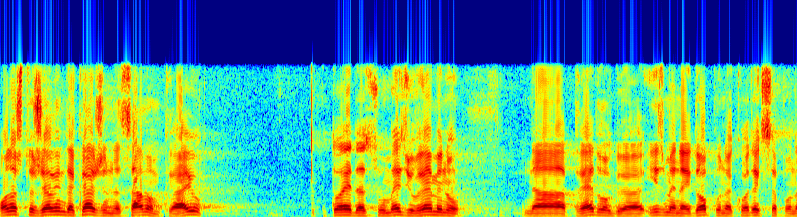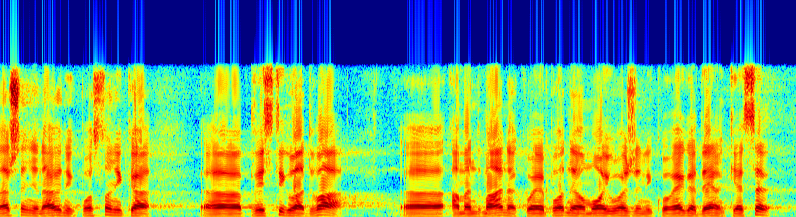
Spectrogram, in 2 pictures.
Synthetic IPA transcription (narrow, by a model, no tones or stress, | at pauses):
o̞no̞ʃt̪o̞ʒelimd̪akaːʒemnasaːmo̞mkɾaju | t̪o̞je̞d̪asuːme̞d͡ʑuʋɾeme̞nu | napɾeːd̪lˠo̞ɡizme̞naid̪o̞punako̞d̪e̞ksapo̞naːʃaɲanaːɾo̞d̪nixpo̞slˠanika | pɾist̪iɡlˠad̪ʋaː | amand̪maːnako̞jajepo̞d̪neo̞mo̞ːjuʋaʒe̞niko̞le̞ːɡad̪eanke̞saɾ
